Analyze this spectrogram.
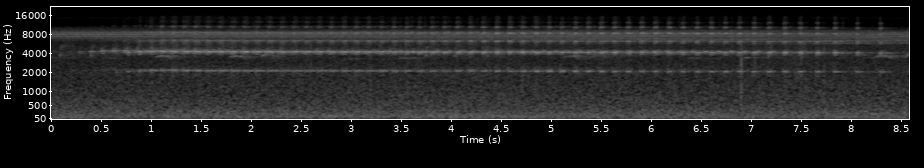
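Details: Early-morning chorus of an evening cicada (higurashi), 4:30 a.m. on 28 July 2011 at Hitotsubashi University in Kunitachi, Tokyo: a shrill, evenly pulsed ringing call, about four pulses a second, rising in the first second and steady to the end.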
